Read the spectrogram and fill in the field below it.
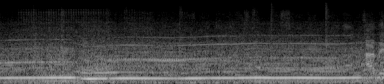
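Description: Onboard engine of a Citroën Saxo S1600 rally car in the EA Sports WRC game, a steady high-revving drone with sustained tonal whine and slight pitch shifts, loud and continuous with no talk.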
